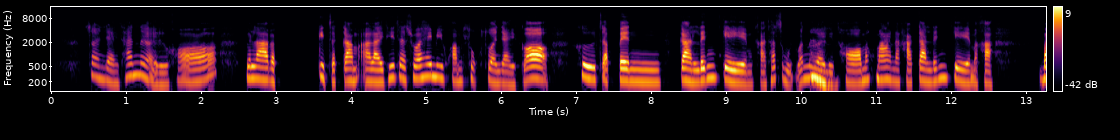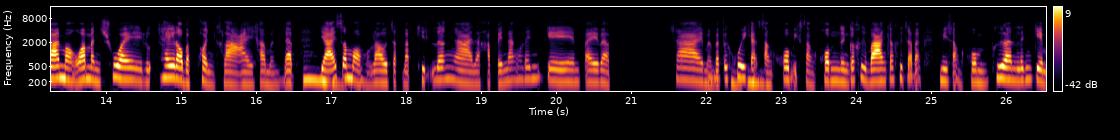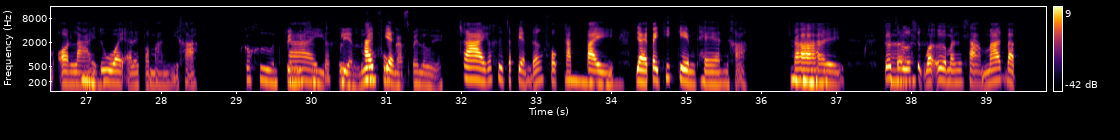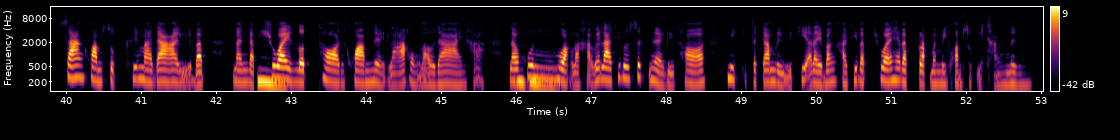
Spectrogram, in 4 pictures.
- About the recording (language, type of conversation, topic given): Thai, unstructured, อะไรที่ทำให้คุณรู้สึกสุขใจในแต่ละวัน?
- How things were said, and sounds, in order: "ท้อ" said as "ค้อ"; other background noise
